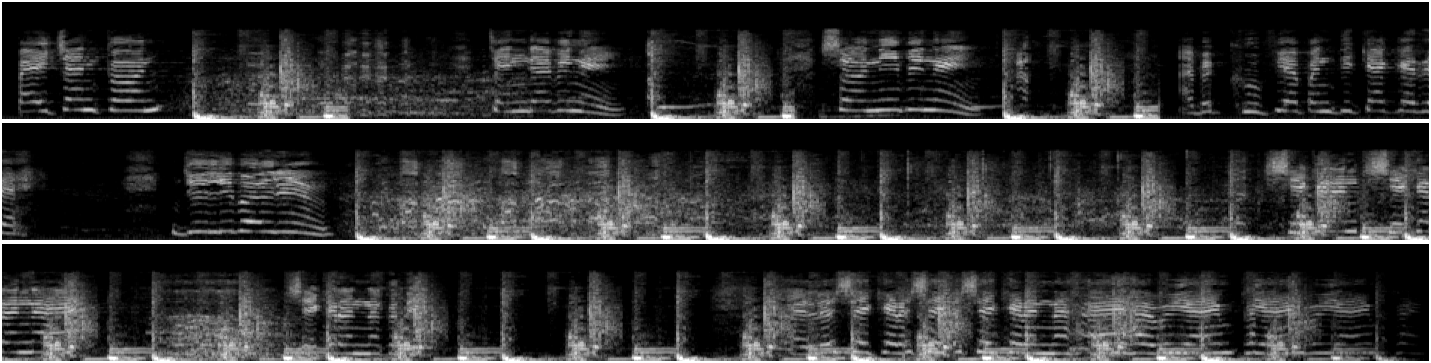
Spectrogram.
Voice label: Hindi Funny Ringtone; Paichan Kaun; Naveen Prabhakar; Ringtones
